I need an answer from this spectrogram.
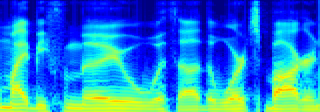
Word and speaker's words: Wertzbaugher: podcast uh today's guest Seth Feldman of uh warts Bogger did I pronounce it right yes sir warts Bogger Services warts Bogger services in West Liberty Iowa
